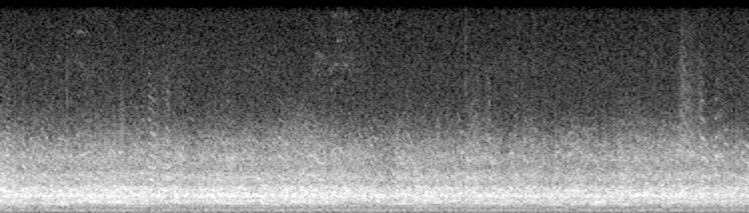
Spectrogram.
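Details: Tens of thousands of wintering waterfowl at Izu-Numa, northern Miyagi Prefecture, Japan, on a Christmas morning: a dense, unbroken chorus of overlapping nasal honks and clamour, steady and loud throughout with no pauses.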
